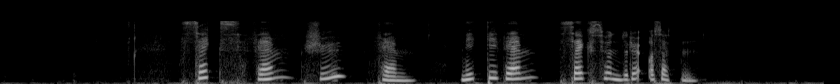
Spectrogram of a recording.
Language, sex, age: Norwegian, female, 59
